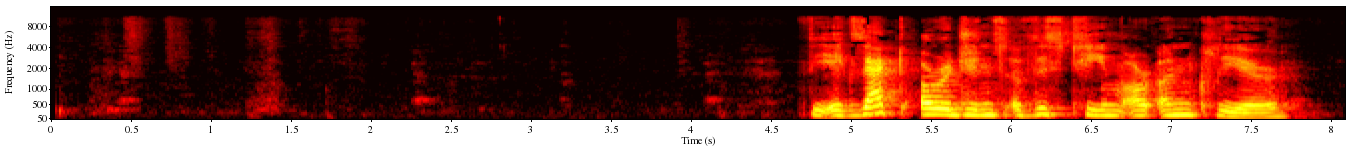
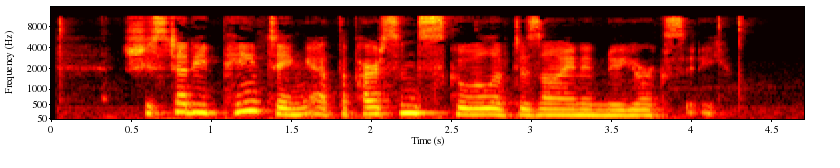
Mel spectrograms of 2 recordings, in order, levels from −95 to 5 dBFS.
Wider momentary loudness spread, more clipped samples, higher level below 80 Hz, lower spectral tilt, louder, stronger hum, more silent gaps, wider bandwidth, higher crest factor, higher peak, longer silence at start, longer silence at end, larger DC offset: second, 9 LU vs 13 LU; neither; second, -66 dBFS vs -58 dBFS; first, -6 dB/octave vs -3.5 dB/octave; first, -20 LUFS vs -24 LUFS; neither; neither; about the same, 11.5 kHz vs 12 kHz; about the same, 22 dB vs 22 dB; first, 0 dBFS vs -4 dBFS; first, 4.75 s vs 0.45 s; second, 0.35 s vs 0.55 s; neither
